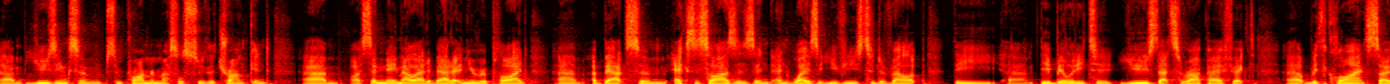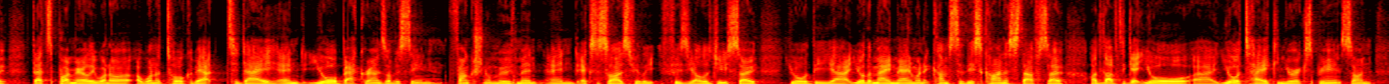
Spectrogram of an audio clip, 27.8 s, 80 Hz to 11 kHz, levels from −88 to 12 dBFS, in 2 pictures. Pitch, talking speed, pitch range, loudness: 115 Hz, 210 wpm, 110-120 Hz, -20 LUFS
